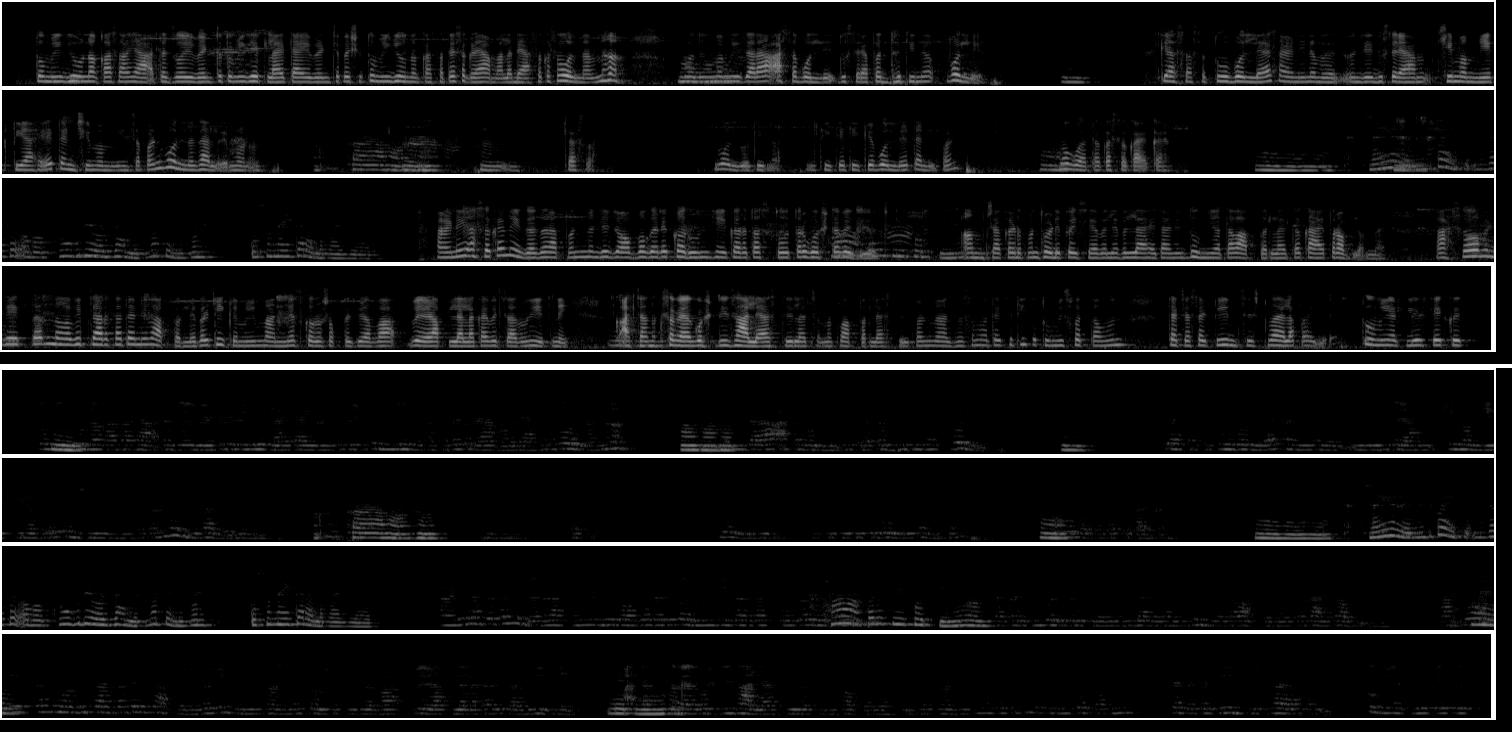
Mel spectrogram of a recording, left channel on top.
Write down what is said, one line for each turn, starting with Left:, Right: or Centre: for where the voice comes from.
Left: तुम्ही
Right: हा
Left: घेऊ नका असं हं, आता जो इव्हेंट तुम्ही घेतलाय त्या इव्हेंटच्या पेक्षा तुम्ही घेऊ नका असं ते सगळं आम्हाला द्या, असं कसं बोलणार ना? म्हणून
Right: हा
Left: मग
Right: हा
Left: मी जरा असं बोलले, दुसऱ्या पद्धतीनं बोलले.
Right: हम.
Left: की असं असं तू बोलल्या सा म्हणजे दुसऱ्या आम्हची मम्मी एकटी आहे त्यांची मम्मीच पण बोलणं झालं रे म्हणून,
Right: हा हा
Left: हम्म,
Right: हा
Left: हम्म त् बोललो ति ना ठीक आहे ठीके बोलले त्यांनी पण.
Right: हा
Left: बघू आता कसं काय-काय
Right: हम्म नाही रे
Left: हम्म.
Right: म्हणजे पैसे म्हणजे, आता खूप दिवस झालेत ना, त्यांनी पण तसं नाही करायला पाहिजे.
Left: आणि असं काय नाही गं, जर आपण म्हणजे जॉब वगैरे करून हे करत असतो. तर गोष्ट
Right: हा
Left: वेगळी
Right: तर
Left: होती
Right: ठीक होती हा
Left: आमच्या कडे पण थोडे पैसे अव्लेबल आहेत आणि तुम्ही आता वापरलाय, तर काय प्रॉब्लेम नाही. असं
Right: हा
Left: म्हणजे, एक तर न विचारता त्यांनी वापरले, बरं ठीक आहे, मी मान्यच करू शकतो की बाबा, वेळ आपल्याला काय विचारून येत नाही,
Right: येत
Left: अचानक
Right: नाही
Left: सगळ्या
Right: हा
Left: गोष्टी. ती झाल्या असतील, अचानक वापरल्या असतील, पण माझं असं मत आहे की, ठीक आहे, तुम्ही स्वतःहून त्याच्यासाठी इन्सिस्ट व्हायला पाहिजे. तुम्ही अटलिस्ट एक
